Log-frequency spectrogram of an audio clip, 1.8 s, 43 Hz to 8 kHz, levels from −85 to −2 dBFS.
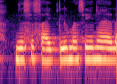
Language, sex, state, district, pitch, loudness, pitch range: Hindi, female, Rajasthan, Churu, 205 Hz, -13 LUFS, 200-210 Hz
